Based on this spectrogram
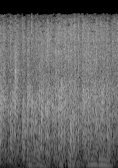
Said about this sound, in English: We're year three now, the show, which is huge. So yeah, we should clap it up.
